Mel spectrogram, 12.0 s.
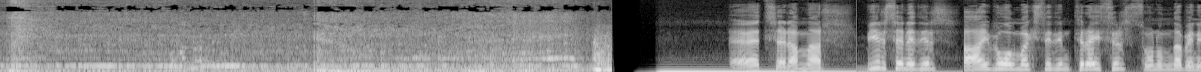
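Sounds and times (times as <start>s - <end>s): motorcycle engine at low revs: 0.0s - 6.1s.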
